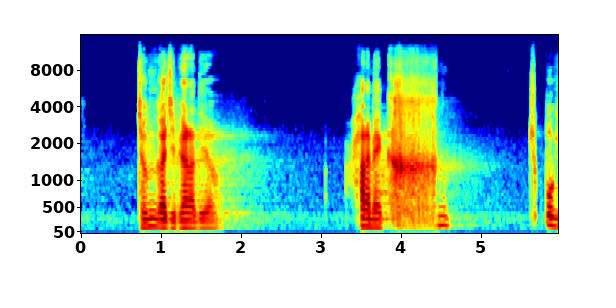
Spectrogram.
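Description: A middle-aged man preaches with feeling through a microphone in a large echoing hall.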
